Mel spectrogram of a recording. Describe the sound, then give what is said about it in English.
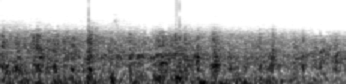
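A steady, dense rumble of thunder rolls through a storm that a player has switched on with weather controls in a video game, loud, with a broad low roar and no clear breaks, with no voices. “I just thought I would make it rain and thunder.”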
